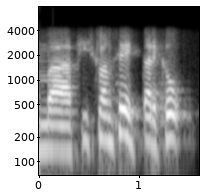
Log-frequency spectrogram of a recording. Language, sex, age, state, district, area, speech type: Bodo, male, 30-45, Assam, Baksa, urban, conversation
